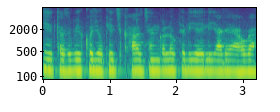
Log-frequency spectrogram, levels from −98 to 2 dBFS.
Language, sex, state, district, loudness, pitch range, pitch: Hindi, male, Chhattisgarh, Kabirdham, -15 LUFS, 140-145 Hz, 145 Hz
